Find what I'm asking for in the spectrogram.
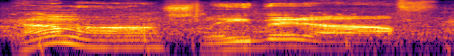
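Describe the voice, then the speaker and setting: An actor playing a rough, plain-spoken outlaw at a party in a video game cutscene, informal and blunt. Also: male voice, mid-range voice, animated, very slow. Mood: firm. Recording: loud outdoor party noise behind.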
